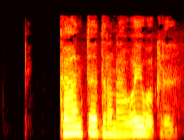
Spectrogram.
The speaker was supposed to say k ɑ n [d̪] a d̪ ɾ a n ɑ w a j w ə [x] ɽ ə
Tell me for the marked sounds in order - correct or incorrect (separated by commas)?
incorrect, incorrect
